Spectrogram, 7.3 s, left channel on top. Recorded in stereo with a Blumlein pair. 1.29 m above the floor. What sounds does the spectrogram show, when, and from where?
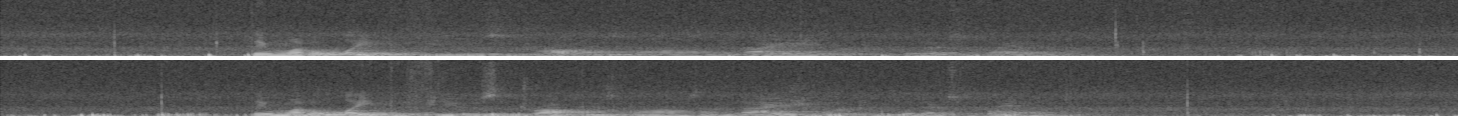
1.2 s a woman speaking: 20° left, 0.8 m; by 5.4 s 55° right, 4.5 m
